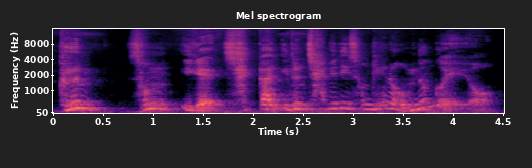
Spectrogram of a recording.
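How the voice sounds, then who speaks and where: Older pastor guy preaching, gravelly and lively, echoey church from far off. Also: very high voice, moderate pace. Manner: animated storytelling, acting out scolding voices. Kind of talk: sermon. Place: church sanctuary.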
